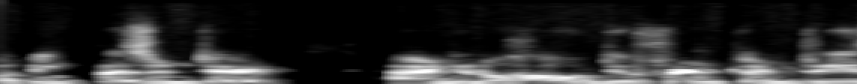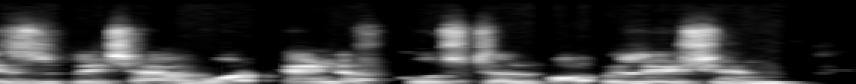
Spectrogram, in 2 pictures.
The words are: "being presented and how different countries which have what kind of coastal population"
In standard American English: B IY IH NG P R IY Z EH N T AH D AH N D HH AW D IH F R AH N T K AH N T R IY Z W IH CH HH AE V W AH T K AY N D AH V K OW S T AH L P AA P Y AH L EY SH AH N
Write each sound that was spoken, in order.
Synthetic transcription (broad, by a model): B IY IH NG P R IY Z EH N T AH D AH N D HH AW D IH F R AH N T K AH N T R IY Z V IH CH HH AE V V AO T K AY N D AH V K OW S T AH L P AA P Y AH L EY SH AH N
